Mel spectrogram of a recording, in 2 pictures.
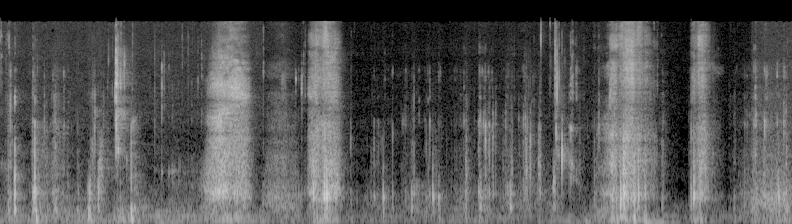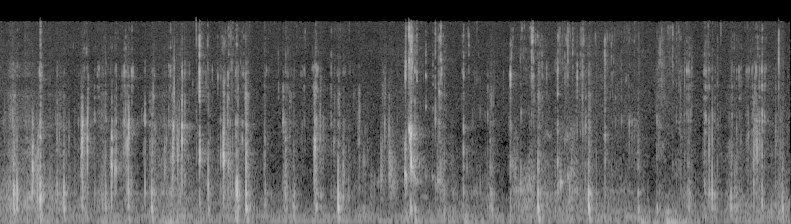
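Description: A young woman chews food with wet, sticky sounds close to the microphone.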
